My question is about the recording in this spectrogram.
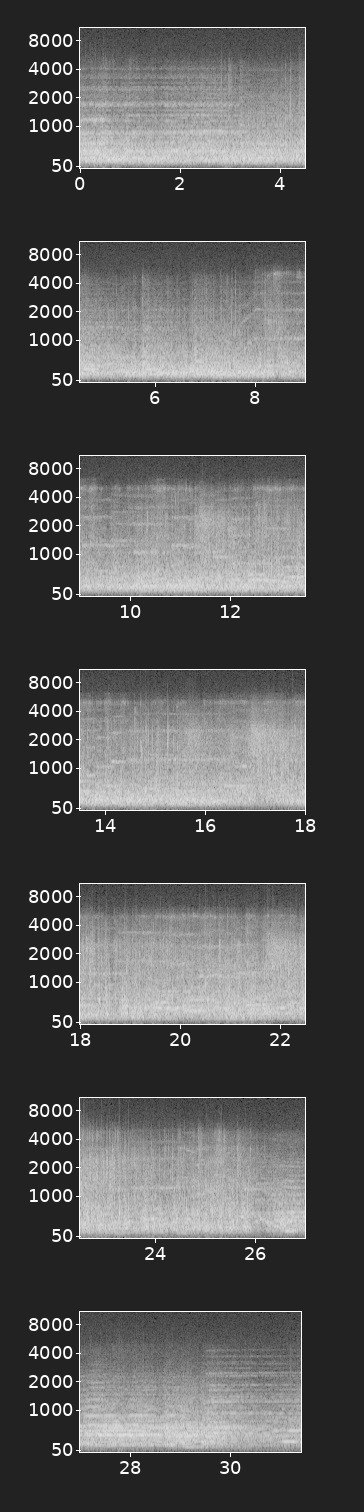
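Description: Film soundtrack: a loud, continuous crackle and rush of fire, with a few louder surges, over orchestral music. The music comes through clearly again near the end as the crackle dies away.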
